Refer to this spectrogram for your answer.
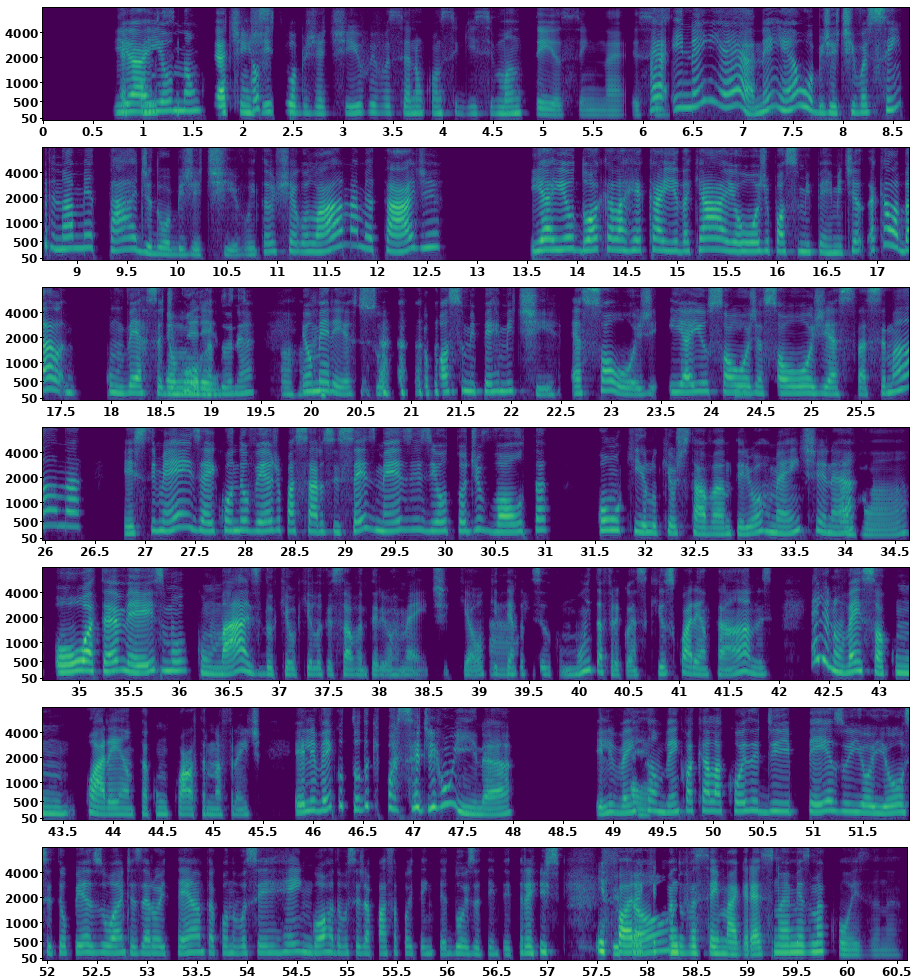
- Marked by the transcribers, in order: laugh; tapping; chuckle
- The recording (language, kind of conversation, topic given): Portuguese, advice, Como você lida com uma recaída em hábitos antigos após já ter feito progressos, como voltar a comer mal ou a fumar?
